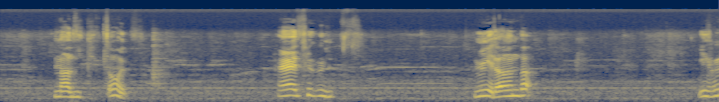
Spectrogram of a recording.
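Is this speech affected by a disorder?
Yes: cerebral palsy.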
